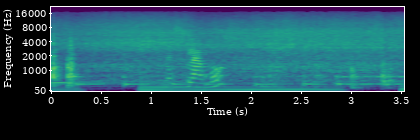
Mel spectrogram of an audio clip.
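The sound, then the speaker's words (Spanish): Tomato and chopped garlic fry in butter and oil with a loud, steady sizzle and crackle, broken by brief scraping stirs. “y las vamos a llevar a cocinar. Mantequilla, aceite, vamos a poner tomate y ajo picado, suficiente.”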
